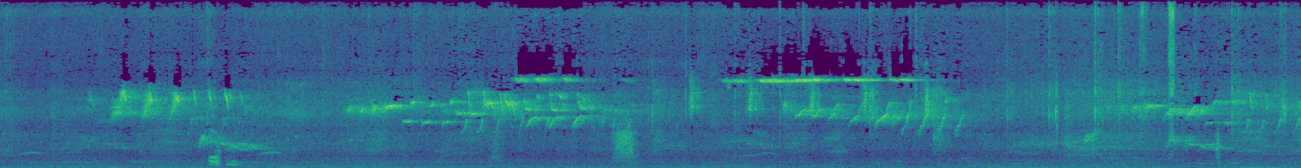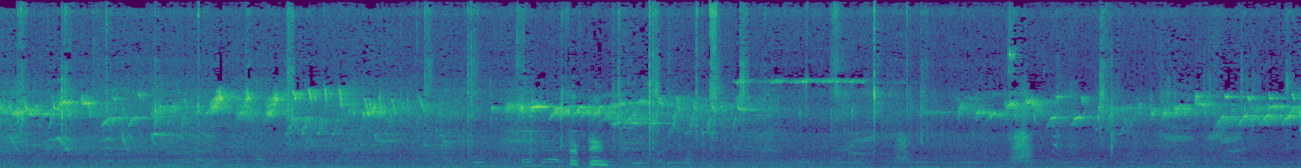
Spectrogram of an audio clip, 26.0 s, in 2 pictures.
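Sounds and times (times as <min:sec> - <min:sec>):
birds chirping and trilling: 0:00.0 - 0:26.0.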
